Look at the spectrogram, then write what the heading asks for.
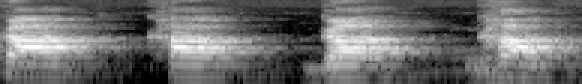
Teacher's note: का वर्ग जो है दोस्तों, यह कंठ से निकलता है, कंठ। ठीक है, या इसी को कहते हैं कांठ।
